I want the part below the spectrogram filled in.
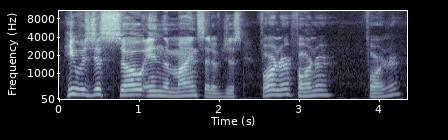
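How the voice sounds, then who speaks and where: A man's voice: fairly high pitch, animated, normal speed, a bit bright. Casual male podcast co-host telling stories. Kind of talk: casual chat, anecdotes.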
